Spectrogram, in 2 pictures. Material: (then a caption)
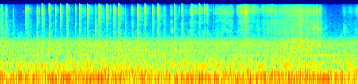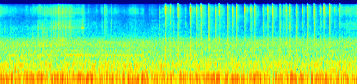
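Wood. A hand-sized wooden folding fan with thin, perforated wooden slats is opened, folded and scratched by long nails and fingertips. The result is a dense run of light, hollow, ratchet-like clicks and bright scratching over a steady low hum. A brief smoother, quieter stretch falls near the middle before the rapid clicking resumes.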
